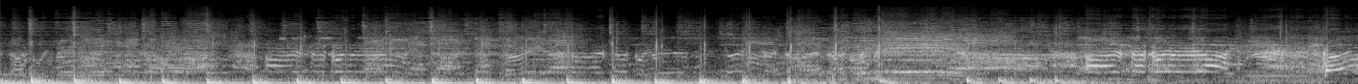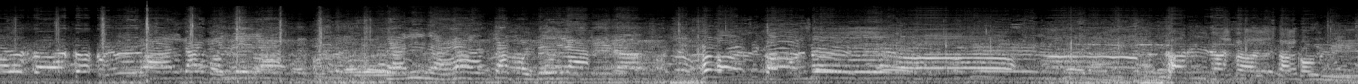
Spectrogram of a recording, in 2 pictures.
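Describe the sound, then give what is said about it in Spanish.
A large crowd sings together at a multisectorial rally in Plaza del Congreso. The voices are loud and sustained, with a steady rhythmic pulse through roughly the first third before the singing continues more freely. “la CTA bancaria, la multisectorial, ayer cantaba en Plaza del Congreso esto que algunos llaman el hit, no sé si el hit del año, del verano o qué, pero escuchen.”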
